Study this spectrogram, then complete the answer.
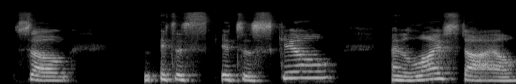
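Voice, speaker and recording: A woman's voice is somewhat breathy and pitched in the medium range. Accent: American. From US West Coast, southern California. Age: 70s. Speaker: animal communicator and pet astrologer. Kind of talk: casual interview chat.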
